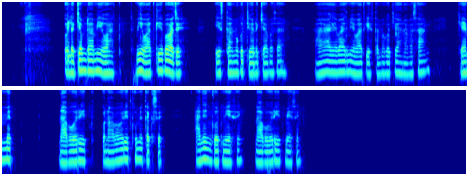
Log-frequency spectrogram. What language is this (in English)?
Kalenjin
